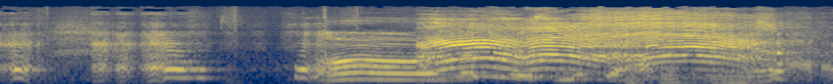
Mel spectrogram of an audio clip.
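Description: Newborn baby crying: a long, high, wavering wail that starts about a second and a half in, while his inked foot is held and wiped.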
